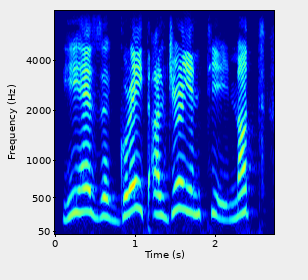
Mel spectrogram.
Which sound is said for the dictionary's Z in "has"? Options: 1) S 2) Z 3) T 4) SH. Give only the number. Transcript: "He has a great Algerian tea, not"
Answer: 2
